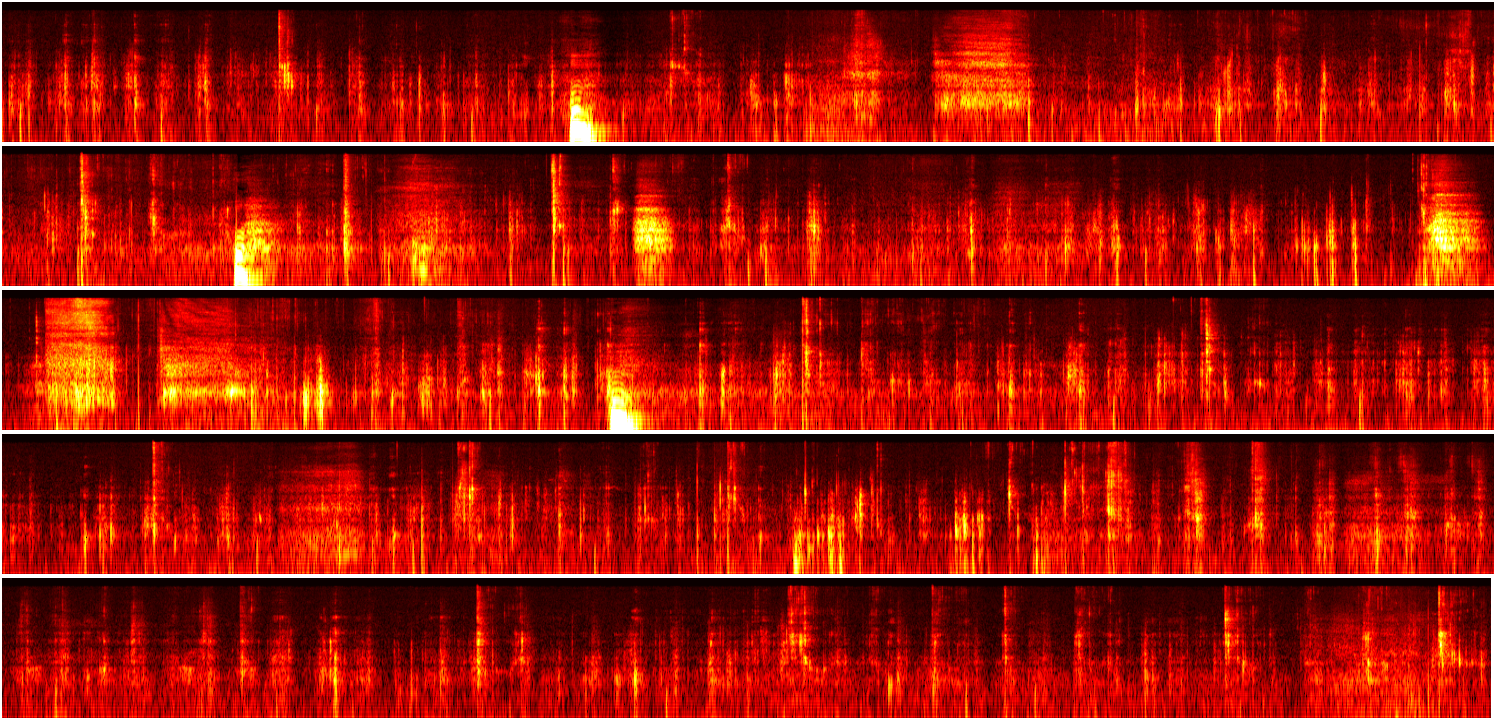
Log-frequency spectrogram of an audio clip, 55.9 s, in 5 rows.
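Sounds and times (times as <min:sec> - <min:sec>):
wet chewing and lip smacks: 0:08.4 - 0:14.1, 0:14.7 - 0:26.9, 0:36.3 - 0:55.9.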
